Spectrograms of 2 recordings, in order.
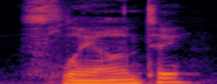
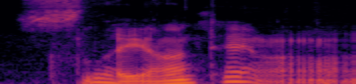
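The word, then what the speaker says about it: sláinte: leave schreiber's slaint Irish whiskey what is it sliante slayante is it s-l-i-a-n-t-e with it yep that's a that's a there's a specific pronunciation of that and uh cheers yeah is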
